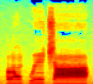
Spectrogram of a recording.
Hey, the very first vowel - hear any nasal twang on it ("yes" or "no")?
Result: yes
